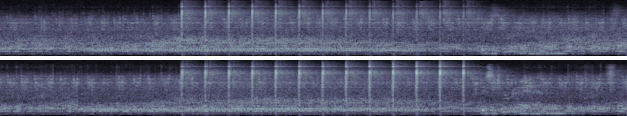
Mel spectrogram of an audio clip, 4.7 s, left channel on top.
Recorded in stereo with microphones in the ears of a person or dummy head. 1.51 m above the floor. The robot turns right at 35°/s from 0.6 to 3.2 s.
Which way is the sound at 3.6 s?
80° right.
